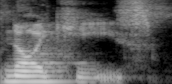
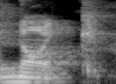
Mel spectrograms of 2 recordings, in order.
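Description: First: The word is said with more syllables. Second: The word is said with fewer syllables. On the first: This is how the artist says it. "I'm going to pronounce it how he does" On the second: This is how the speakers would normally say it. "we might just say Nike"

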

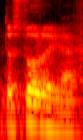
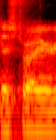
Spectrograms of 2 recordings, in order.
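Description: First: It is said in a thick Japanese accent. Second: It is said in a plain American accent.

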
